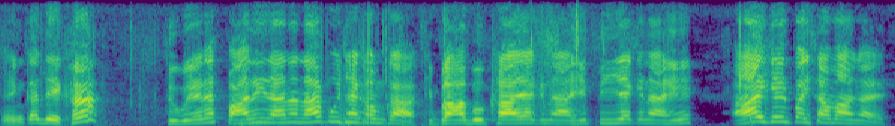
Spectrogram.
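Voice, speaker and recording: A man's voice: high voice, lively intonation, measured pace, fairly bright tone, highs cut off, slight background noise. An older man with an Awadhi accent playing a retired father-in-law who grumbles about money in a comedy sketch.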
